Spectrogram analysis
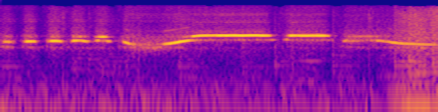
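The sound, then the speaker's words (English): A referee's whistle sounds in a series of shrill blasts: short bursts first, then longer held tones whose pitch wavers, steps up and slides down, loud and without talk. “this is when the ref would blow the whistle”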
